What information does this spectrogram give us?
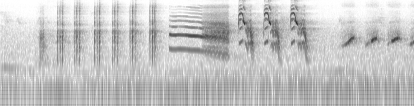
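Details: Nias hill myna of local stock singing as a training tutor: a rapid series of six loud buzzy notes, a drawn-out rasping slide, three piercing shrieks, then softer rising whistles repeated three times.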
